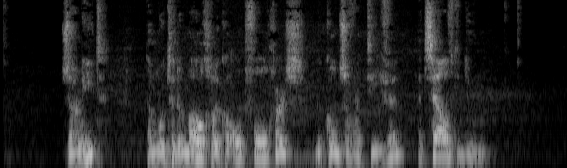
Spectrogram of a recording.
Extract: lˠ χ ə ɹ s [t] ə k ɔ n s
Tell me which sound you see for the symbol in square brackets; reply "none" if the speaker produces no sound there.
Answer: d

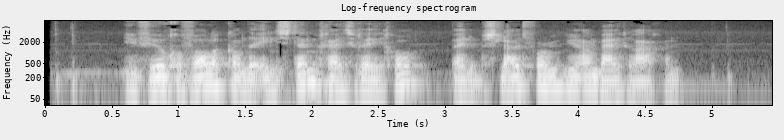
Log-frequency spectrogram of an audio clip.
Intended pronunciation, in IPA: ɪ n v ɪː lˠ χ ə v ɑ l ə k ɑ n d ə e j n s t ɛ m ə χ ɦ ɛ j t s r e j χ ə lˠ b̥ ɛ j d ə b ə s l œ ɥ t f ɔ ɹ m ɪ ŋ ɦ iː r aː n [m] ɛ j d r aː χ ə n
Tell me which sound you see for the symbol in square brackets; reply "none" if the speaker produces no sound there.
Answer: b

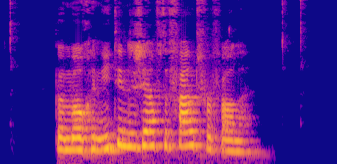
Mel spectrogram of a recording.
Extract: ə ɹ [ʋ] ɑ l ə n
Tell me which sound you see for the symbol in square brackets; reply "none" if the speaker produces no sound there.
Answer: v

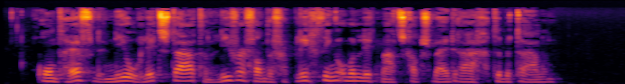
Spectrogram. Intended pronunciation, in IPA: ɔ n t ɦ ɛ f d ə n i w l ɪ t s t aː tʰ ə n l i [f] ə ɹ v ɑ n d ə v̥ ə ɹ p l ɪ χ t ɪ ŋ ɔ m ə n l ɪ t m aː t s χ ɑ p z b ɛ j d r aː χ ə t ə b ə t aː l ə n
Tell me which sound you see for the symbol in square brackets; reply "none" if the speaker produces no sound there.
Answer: v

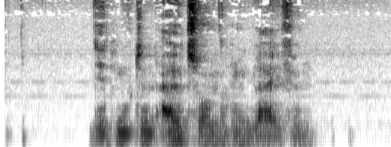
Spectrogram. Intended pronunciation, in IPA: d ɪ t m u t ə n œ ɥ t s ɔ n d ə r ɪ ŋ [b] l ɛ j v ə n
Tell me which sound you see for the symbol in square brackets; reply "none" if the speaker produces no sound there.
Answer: b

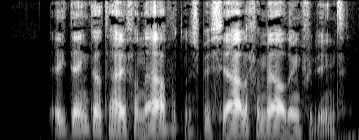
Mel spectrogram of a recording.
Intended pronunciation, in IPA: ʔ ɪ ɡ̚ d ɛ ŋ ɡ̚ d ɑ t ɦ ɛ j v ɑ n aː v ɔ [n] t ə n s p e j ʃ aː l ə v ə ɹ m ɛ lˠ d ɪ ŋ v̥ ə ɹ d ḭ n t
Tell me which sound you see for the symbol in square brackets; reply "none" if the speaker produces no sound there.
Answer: n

